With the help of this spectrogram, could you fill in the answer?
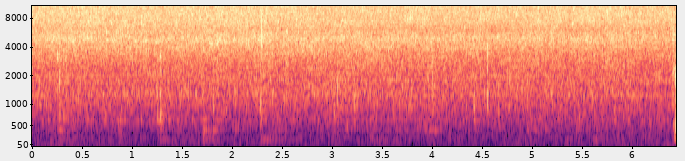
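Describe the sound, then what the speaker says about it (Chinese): Dough twists deep-fry slowly in oil over low heat, a soft, steady bubbling sizzle with faint scattered pops, continuous and fairly quiet throughout. "全程开小火慢炸，防止一下炸糊。"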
